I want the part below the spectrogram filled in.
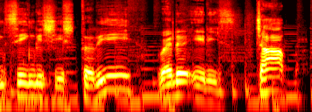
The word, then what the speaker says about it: cap: The thing is, the word chop is a variation from the Malay word chap, pronounced chap, okay? But we spell C-A-P, which is to stamp.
